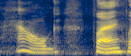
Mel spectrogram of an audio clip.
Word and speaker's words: Hawgfly: Hogfly Productions. It's spelled H-A-W-G-F-L-Y. Hogfly, like your redneck friend.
